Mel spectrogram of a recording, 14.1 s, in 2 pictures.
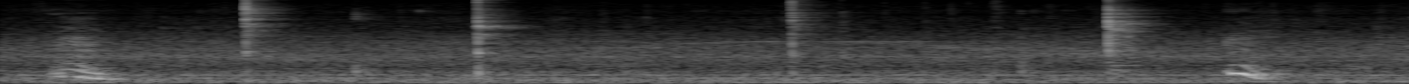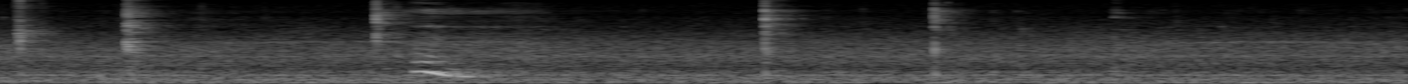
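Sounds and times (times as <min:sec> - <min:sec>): woman humming mm: 0:00.2 - 0:00.7, 0:06.1 - 0:06.5, 0:08.9 - 0:09.7
lip-smack clicks: 0:01.2 - 0:02.6, 0:06.9 - 0:08.0, 0:10.8 - 0:12.8.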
